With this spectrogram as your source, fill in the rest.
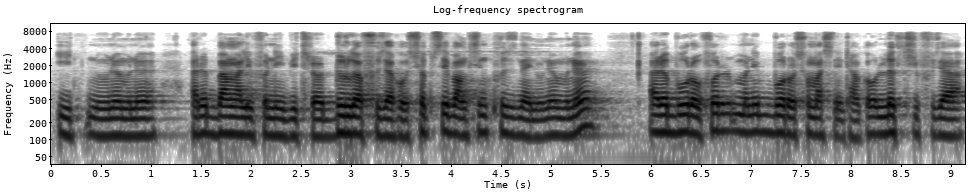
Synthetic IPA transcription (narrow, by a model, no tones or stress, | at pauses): itnunɯmɯnɯ | aɾɯbaŋalipʰɯɾnibitʰɾaduɾɡapʰuzakʰɯwsɔp̚sebaŋsinpʰuznajnunɯmɯnɯ | aɾɯbɔɾɔpʰɯɾmanibɔɾɔsɔmasnitʰakʰɯwlɯk̚t͡ʃipʰuza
